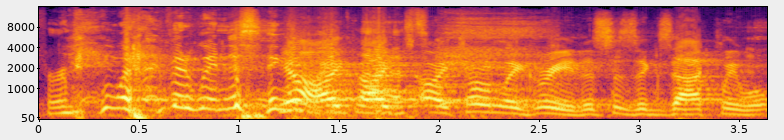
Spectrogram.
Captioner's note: laugh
